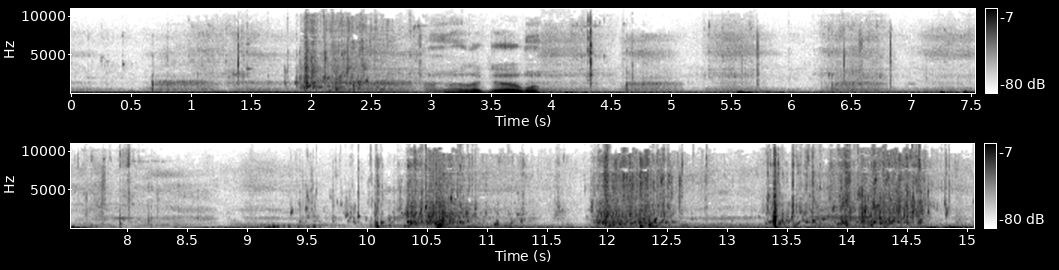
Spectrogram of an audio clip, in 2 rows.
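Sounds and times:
fish splashing at water surface: 1.9s - 2.7s, 9.4s - 15.0s.

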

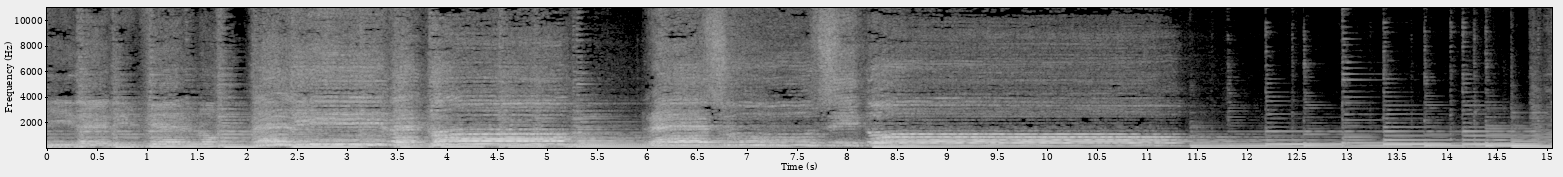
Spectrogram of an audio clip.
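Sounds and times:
group of voices singing chords: 0.0s - 11.8s
guitars and bass: 0.0s - 15.0s.

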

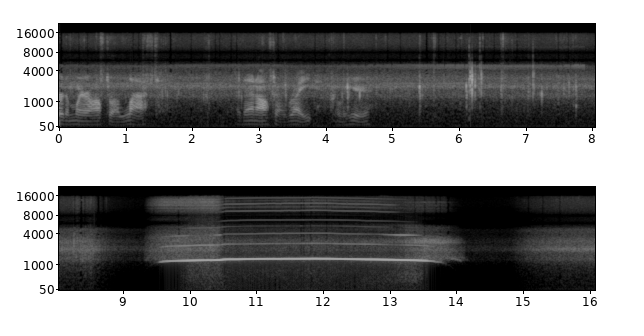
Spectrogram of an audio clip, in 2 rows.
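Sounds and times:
faint clicks and rustles: 1.4s - 8.6s
long whistle on a mouth call: 9.4s - 14.2s.

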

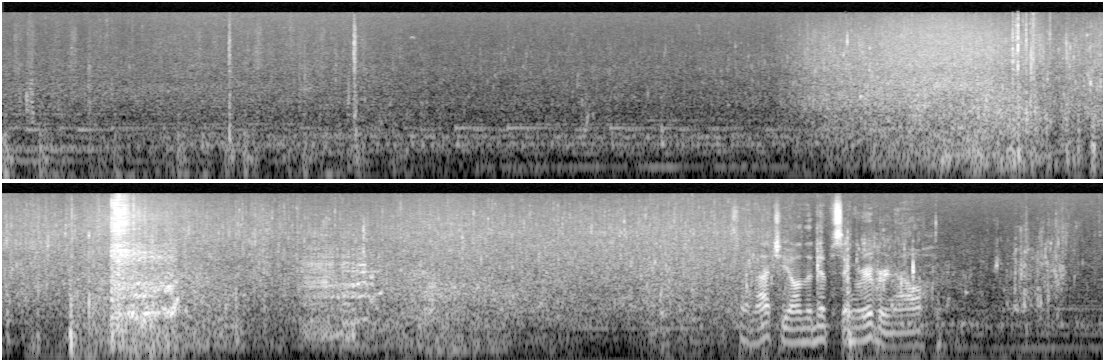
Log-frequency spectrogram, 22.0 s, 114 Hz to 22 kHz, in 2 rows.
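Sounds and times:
water sloshing and splashing: 7.2s - 22.0s.

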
